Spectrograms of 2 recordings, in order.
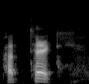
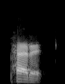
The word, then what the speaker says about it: Patek: um there there is a question about the pronunciation and it's uh actually it's Patek and not panic Philippe uh he's saying that he's not happy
